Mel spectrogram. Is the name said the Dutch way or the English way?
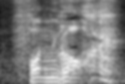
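Dutch. It uses the original Dutch pronunciation. This is how the name was originally pronounced. The speaker calls it right. "his name wasn't pronounced Van Gogh"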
